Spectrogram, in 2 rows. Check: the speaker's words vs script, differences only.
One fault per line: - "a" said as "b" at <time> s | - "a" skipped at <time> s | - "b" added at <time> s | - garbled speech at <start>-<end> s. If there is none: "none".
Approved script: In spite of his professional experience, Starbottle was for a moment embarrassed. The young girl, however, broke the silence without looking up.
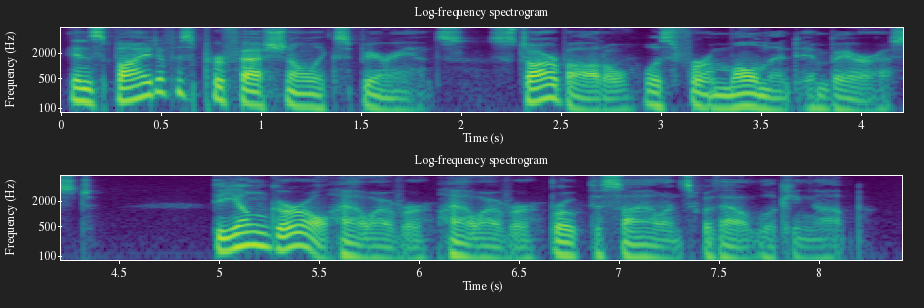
- "however" added at 6.1 s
